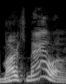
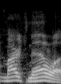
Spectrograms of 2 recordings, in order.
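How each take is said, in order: First: The second syllable has the vowel of 'mallow'. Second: The second syllable has the vowel of 'mellow'. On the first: The speaker calls it right. "That is the word marshmallow" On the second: The speaker calls it wrong. "not marshmallow"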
